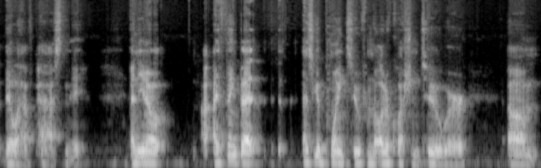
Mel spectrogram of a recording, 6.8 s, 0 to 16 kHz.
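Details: 23-year-old man with lifelong stuttering since early childhood; his paternal grandfather also stuttered; real, unscripted adult stuttering.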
